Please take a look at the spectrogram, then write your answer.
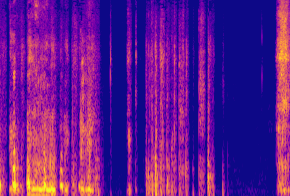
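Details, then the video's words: Female Boston Terrier putting on a tough act indoors: a dense run of low throaty growls and grunts in the first second and a half, then scattered shorter rasps and a final brief burst. "Boston terrier thinks she's tough"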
